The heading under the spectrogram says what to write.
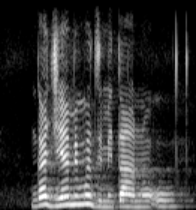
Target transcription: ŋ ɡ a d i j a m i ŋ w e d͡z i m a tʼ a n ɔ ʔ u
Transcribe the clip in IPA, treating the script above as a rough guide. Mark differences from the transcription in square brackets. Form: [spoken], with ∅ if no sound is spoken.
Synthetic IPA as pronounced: ŋ ɡ a [d͡ʒ] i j a m i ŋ w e d͡z i m [i] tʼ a n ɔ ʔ u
